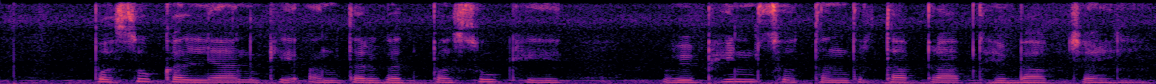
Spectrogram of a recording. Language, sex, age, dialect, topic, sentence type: Maithili, female, 25-30, Southern/Standard, agriculture, statement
